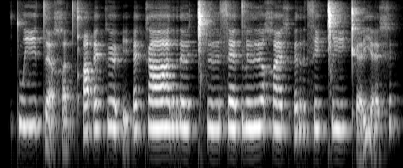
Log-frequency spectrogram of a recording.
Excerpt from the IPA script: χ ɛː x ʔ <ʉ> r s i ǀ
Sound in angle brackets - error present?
yes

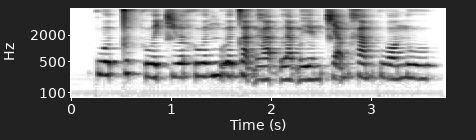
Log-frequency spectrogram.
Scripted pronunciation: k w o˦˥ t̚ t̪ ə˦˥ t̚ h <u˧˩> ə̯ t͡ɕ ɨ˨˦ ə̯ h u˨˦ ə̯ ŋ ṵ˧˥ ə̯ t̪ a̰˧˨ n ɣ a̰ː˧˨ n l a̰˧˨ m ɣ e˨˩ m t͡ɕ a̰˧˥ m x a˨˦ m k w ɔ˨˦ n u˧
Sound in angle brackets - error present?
yes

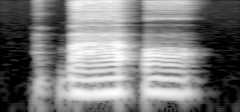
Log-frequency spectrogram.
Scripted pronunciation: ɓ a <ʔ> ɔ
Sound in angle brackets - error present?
no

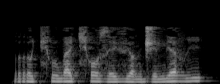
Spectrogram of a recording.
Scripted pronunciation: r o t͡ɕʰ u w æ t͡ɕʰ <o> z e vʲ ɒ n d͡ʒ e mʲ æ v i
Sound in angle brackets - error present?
no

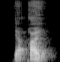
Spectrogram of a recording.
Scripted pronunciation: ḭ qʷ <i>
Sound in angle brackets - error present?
no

